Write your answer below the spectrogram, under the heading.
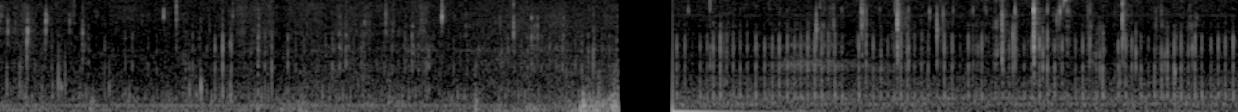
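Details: Tiny rescued baby kitten, palm-sized and just taken in, purring loudly while seeking affection: a deep, continuous throaty rumble, a brief rustle midway, then the purr carries on with faint handling sounds.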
